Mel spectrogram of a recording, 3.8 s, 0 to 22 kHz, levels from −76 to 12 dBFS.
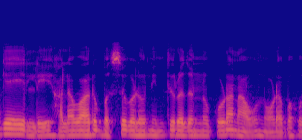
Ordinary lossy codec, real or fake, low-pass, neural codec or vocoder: none; real; 7.2 kHz; none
